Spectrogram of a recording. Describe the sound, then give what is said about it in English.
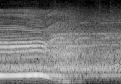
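A club crowd at XOYO roars and cheers for DJ Andy C during a live mix, a dense wash of noise that swells up behind a sustained tonal note as that note falls away. “Somebody make some noise for Andy C.”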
